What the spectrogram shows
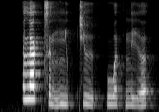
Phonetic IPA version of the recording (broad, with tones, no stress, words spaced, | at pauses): la˦˥k̚sə˨˩˨ŋɲɨ˨˩p̚cɨ˨˩ | wə˨˩k̚ni˨˩˨ə̯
